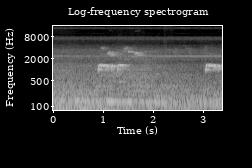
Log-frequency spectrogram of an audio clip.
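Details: Zebra dove singing as a lure meant to make other doves answer: short, soft, quavering cooing phrases, one near the start and another toward the end, with a few higher chirps from another bird and steady low background rumble.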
